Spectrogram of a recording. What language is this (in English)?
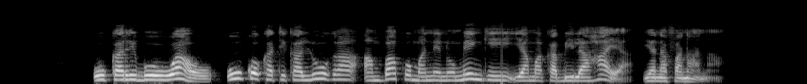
Swahili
